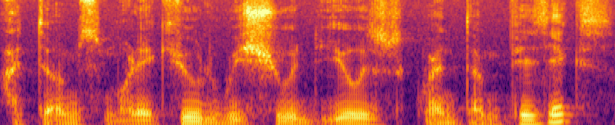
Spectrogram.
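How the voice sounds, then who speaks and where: With a French accent, a man speaks at a fairly slow pace in a very deep, low pitch with vocal fry and ordinary pitch variation. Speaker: chemistry professor emeritus. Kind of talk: interview answer. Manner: humorous, humble.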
